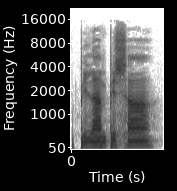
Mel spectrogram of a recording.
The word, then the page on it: pilañ-pisañ: Apatani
